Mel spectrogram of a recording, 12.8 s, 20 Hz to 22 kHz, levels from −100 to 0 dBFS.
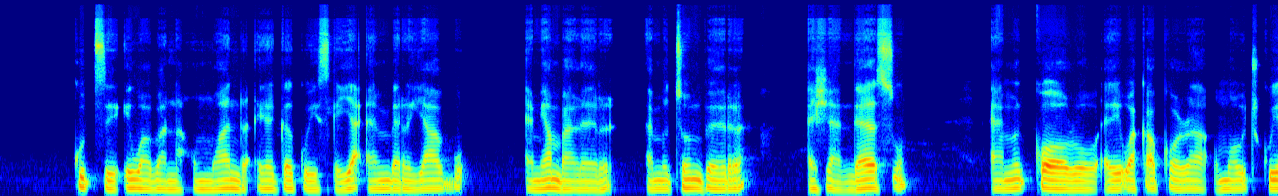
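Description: No technical faults can be heard anywhere in the speech recording.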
